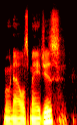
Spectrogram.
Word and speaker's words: Moon Owl's Mages: Well, I play in Moon Owl's Mages.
